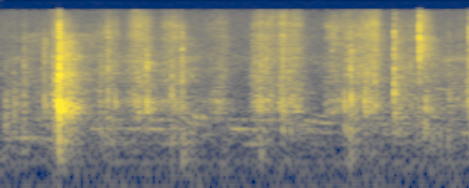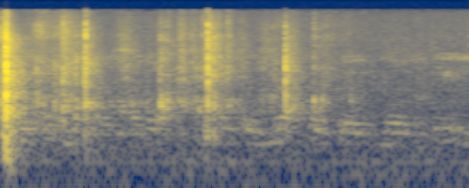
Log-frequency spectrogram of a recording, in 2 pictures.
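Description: A spoon scooping cocoa powder from a cardboard box and tipping it into mugs: soft scrapes and light clicks, with two sharper knocks about half a second in and about three seconds in.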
